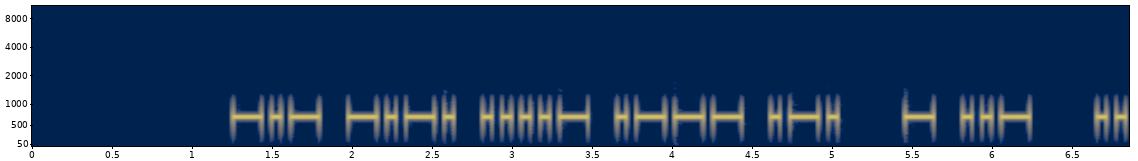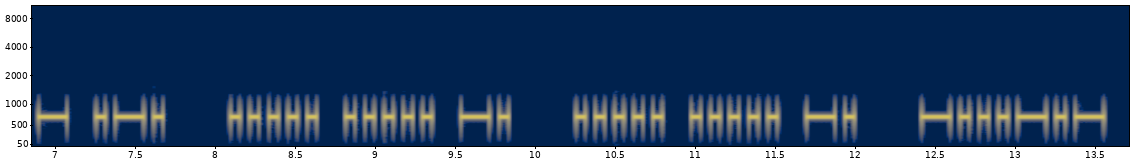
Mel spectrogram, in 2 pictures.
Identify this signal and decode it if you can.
Morse code, heard as a keyed tone, about 20 wpm, 700 Hz. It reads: KC4JR TU UR 55N 55N <BK>
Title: Speed-Racing Common QSO Phrases Encore - 17wpm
